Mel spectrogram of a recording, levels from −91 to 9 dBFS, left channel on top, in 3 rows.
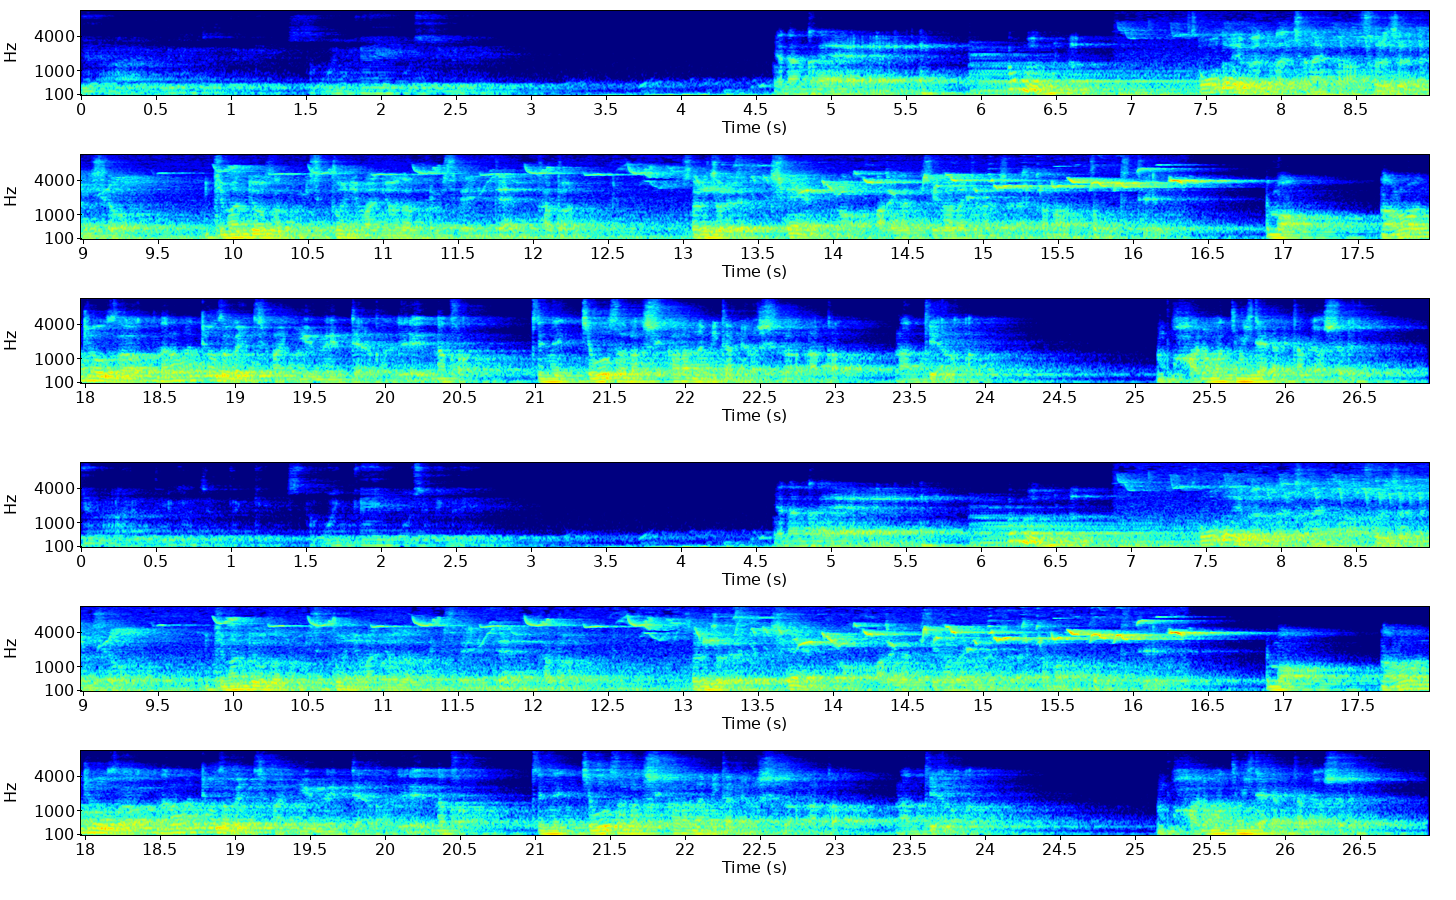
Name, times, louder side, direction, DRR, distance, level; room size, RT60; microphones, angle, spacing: voice 1, 0.0-2.8, equal, 90° right, -2 dB, 4.4 m, -44 dB
sound 1, 2.7-2.8 3.1-11.6, equal, 5° right, 1.9 m, -41 dB
voice 2, 4.6-5.7 6.2-6.7 7.5-9.3 9.9-12.3 13.0-16.2 16.9-17.2 17.7-20.6 21.0-23.1 23.4-24.0 25.2-26.5, left 1 dB, 25° left, -1 dB, 1.9 m, -31 dB
Piano, 5.9-15.9, left 1 dB, 50° left, 4.6 m, -46 dB
sound 2, 6.9-16.4, right 4 dB, 20° right, 0.7 m, -32 dB
29.0 x 12.0 x 3.0 m, 2.4 s
head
